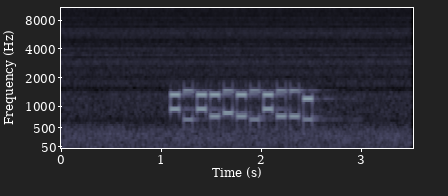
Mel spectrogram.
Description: DTMF, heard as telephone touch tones, dialled by machine, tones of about 90 ms. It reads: 03059530661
